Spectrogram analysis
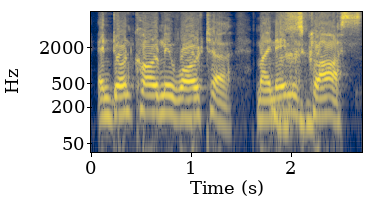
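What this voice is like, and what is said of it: German accent. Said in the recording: “the German accent is yours to try”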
